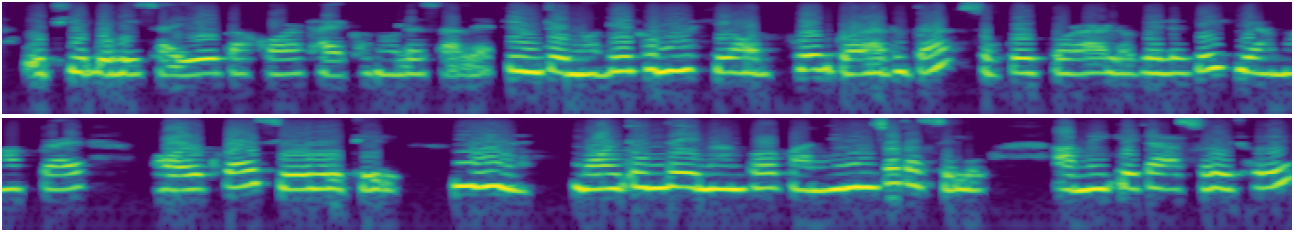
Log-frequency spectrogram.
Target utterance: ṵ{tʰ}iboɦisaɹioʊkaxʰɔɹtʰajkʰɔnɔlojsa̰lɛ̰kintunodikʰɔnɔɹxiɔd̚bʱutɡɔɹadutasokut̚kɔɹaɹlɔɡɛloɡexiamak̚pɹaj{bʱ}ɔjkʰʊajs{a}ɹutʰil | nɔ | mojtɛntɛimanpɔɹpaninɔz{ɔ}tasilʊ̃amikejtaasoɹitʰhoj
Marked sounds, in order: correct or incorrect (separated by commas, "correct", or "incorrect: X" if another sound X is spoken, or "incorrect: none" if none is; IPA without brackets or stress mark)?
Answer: correct, correct, incorrect: i, correct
